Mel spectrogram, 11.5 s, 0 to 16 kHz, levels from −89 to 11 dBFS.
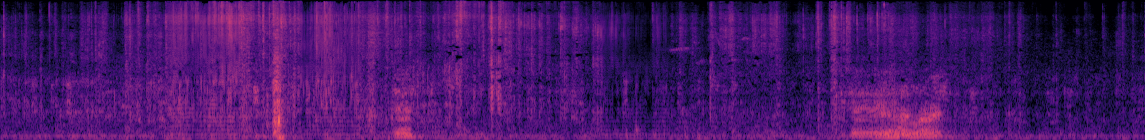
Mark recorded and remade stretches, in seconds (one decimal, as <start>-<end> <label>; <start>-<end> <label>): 0.0-1.7 recorded; 1.7-2.4 remade; 2.4-3.0 recorded; 3.0-3.6 remade; 3.6-6.0 recorded; 6.0-6.7 remade; 6.7-11.5 recorded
